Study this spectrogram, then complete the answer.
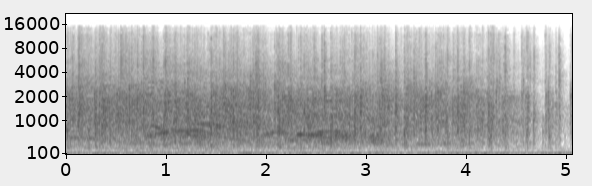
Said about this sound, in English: And a big round of applause for today's contestants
